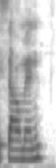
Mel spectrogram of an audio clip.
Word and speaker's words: salmon: Because you do say salmon. – Yeah, and I'm literally, the next time I see a sal, I'm going to call him Say. What? Because that makes no fucking sense to me. – It doesn't, but the English language doesn't make sense. – Who made that rule that L next to M is going to be E?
